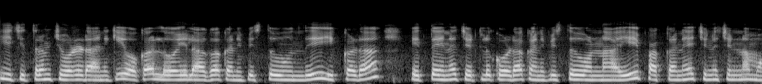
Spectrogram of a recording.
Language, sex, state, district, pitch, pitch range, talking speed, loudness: Telugu, female, Andhra Pradesh, Srikakulam, 220 Hz, 215-230 Hz, 110 wpm, -12 LUFS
